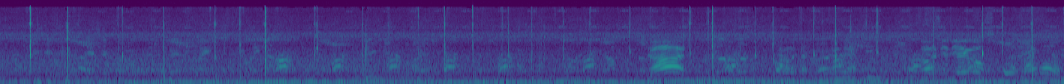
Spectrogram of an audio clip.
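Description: Distant shouts and calls of soccer players across the field, with one louder call just before seven seconds in. Underneath runs a low steady rumble, and a few sharp clicks or knocks sound now and then.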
